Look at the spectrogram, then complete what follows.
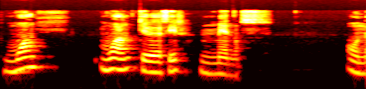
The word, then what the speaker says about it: moins: Tenemos la combinación OIN que se pronuncia como one, como decir Juan pero sin la J, one. Y el ejemplo de esto es moins.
